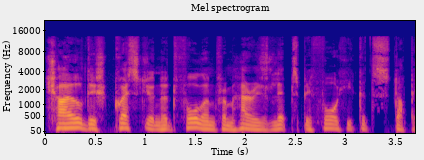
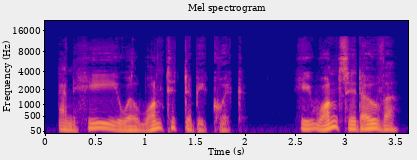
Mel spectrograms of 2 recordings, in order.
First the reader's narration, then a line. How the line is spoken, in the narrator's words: said Lupin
